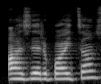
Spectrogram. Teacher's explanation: Azərbaycan sözündə A qalın, ə incədir.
